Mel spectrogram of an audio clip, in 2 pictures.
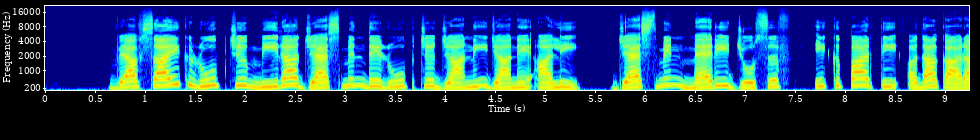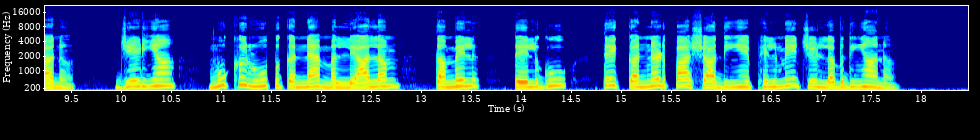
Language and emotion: Dogri, neutral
